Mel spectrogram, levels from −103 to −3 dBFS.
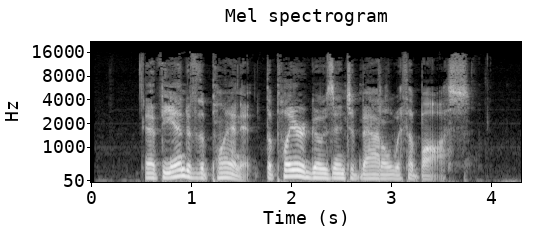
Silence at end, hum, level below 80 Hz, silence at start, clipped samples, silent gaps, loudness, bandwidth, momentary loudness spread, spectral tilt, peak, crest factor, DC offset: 0.55 s; none; -46 dBFS; 0.55 s; under 0.1%; none; -18 LUFS; 16 kHz; 11 LU; -6 dB/octave; -2 dBFS; 16 dB; under 0.1%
